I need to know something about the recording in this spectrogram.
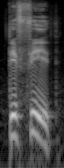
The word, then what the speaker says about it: defeat: Defeat, the stress is on F, refers to the state of being beaten or overcome, whether in battle, game, or argument.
